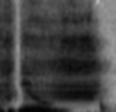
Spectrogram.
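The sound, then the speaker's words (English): A single harsh, steady electronic buzz sounds for a bit under a second at a low, droning pitch, like a game-show buzzer signalling time is up, with brief faint sounds on either side. “Your time's up. You wrote out. Didn't you hear the buzzer?”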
